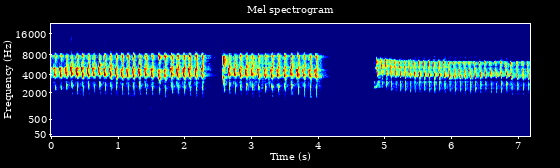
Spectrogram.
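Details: Cililin master song for training birds, best played in morning or afternoon; long high trills of rapidly repeated buzzy notes, two phrases back to back, a short silence, then a slightly lower, steadier trill.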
